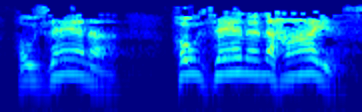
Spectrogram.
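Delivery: very slow, loud, drawn-out rejoicing crowd shout. Retelling how the crowd called out to Jesus: imitating a crowd shouting. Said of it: "They're shouting".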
